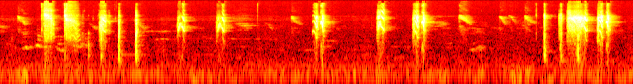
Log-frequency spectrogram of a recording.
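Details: Sogon bird in full song while held in the hand, rapid bright chirps and twittering notes delivered in irregular bursts, ending in a denser trill.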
